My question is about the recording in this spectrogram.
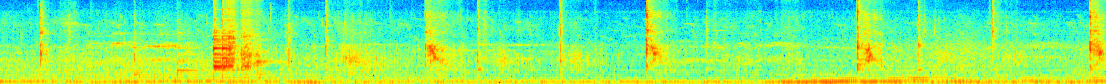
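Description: A metal spatula clinking and scraping against a large aluminium wok, with scattered knocks, as chopped broccoli is tipped in and stirred through beef in thick sauce. A low steady rumble comes in a little past the middle.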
